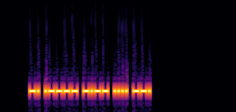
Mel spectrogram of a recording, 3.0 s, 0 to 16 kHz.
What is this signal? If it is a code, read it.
Morse code, heard as a keyed tone, about 51 wpm, 700 Hz. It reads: N1YHG
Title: USA Call Signs - 5 Characters - 2x Character Spacing - 50wpm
